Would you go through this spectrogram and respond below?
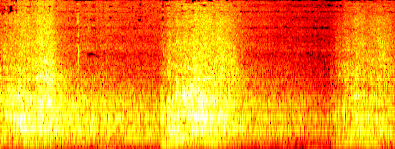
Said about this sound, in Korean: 여우는 제 노력이 수포로 돌아가자 아쉬워서 손바닥을 쳤고 사자는 크게 으르렁거리며 신음했다.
